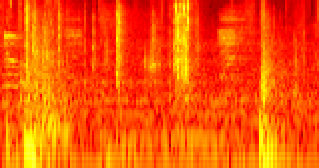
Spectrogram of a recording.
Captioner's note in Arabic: يتحول القفل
